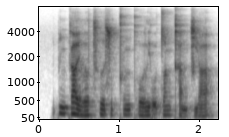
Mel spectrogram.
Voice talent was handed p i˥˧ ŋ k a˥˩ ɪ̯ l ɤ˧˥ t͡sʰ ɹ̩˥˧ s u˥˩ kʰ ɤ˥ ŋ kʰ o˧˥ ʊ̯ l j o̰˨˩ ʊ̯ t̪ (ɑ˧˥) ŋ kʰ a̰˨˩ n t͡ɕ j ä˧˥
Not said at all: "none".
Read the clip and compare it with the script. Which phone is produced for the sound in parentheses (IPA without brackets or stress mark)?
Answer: ɑ˥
